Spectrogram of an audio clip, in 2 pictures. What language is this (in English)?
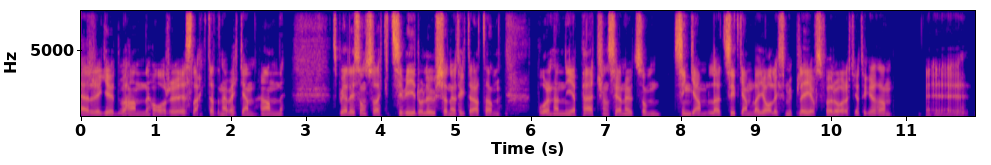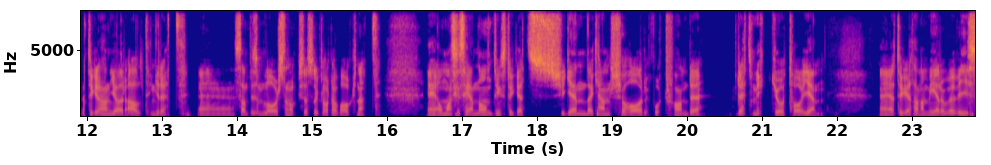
Swedish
